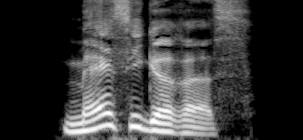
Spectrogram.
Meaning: strong/mixed nominative/accusative neuter singular comparative degree of mäßig
- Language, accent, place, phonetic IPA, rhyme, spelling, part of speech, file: German, Germany, Berlin, [ˈmɛːsɪɡəʁəs], -ɛːsɪɡəʁəs, mäßigeres, adjective, De-mäßigeres.ogg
